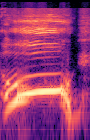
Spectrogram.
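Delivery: a high, loud pained ooh; wincing ooh. Real, not acted. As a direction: cry out as the punches land. Fighter taking savage beating.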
